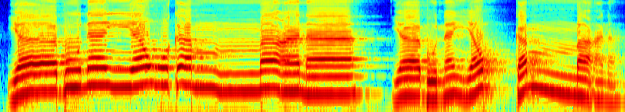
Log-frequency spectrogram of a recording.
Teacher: ba yang sukun tidak dibaca lagi karena telah gabung kepada huruf mim. Idgham mutajanisain.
